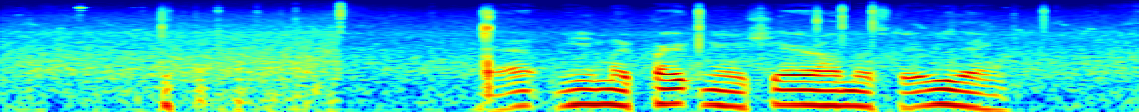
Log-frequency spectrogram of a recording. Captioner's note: laughter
